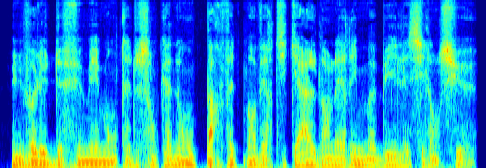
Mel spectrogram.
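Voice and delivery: plain reading voice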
